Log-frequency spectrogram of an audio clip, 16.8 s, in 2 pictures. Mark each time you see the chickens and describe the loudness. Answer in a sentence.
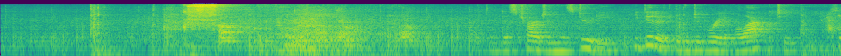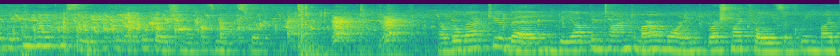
The chickens can be heard from 8.2 to 16.3 s, getting quieter.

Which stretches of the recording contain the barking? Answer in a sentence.
You can hear the barking from 1.6 to 4.2 s and from 11.2 to 12.5 s.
